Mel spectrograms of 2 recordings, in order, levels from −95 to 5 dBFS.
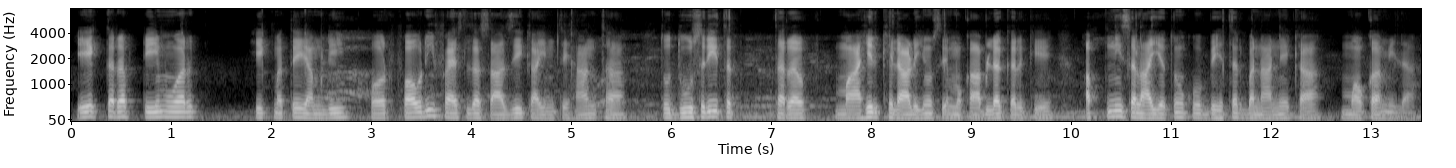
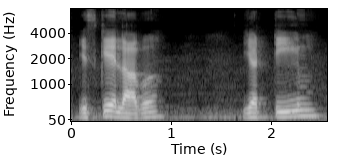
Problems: constant background noise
